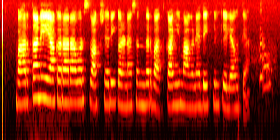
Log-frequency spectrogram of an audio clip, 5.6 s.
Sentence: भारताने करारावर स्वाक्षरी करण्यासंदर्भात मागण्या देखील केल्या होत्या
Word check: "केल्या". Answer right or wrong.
right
